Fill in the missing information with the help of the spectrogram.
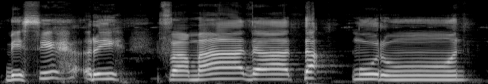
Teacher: حمزہ ساکن اس لیے اس کو جھٹکا دے کے پڑھیں گے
